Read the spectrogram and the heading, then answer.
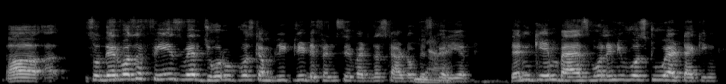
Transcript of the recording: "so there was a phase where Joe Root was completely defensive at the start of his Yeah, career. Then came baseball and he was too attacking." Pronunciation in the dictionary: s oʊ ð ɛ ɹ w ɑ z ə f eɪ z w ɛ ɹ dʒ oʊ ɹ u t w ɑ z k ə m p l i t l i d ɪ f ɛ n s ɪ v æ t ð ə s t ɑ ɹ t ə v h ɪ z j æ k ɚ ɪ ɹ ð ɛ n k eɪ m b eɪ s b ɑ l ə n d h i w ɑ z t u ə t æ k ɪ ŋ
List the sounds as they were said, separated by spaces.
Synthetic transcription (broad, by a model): s oʊ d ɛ ɹ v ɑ z ə f eɪ z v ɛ ɹ dʒ oʊ ɹ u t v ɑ z k ə m p l i t l i d ɪ f ɛ n s ɪ v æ t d ə s t ɑ ɹ t ə v h ɪ z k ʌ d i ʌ ɹ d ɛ n k eɪ m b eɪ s b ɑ l ə n d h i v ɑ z t u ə t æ k ɪ ŋ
